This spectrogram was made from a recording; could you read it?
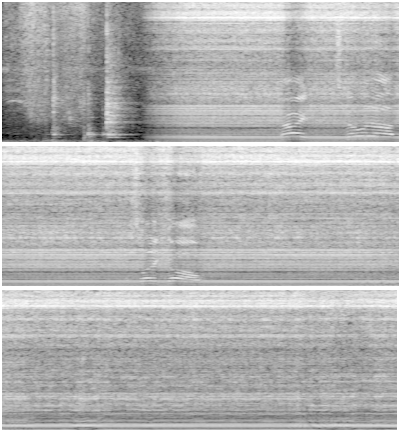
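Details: Old long-unused shop compressor filling its tank, the smaller unit tried first: even steady pump drone with no big-leak hiss, sounds healthy; only a small drain valve leak noted.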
